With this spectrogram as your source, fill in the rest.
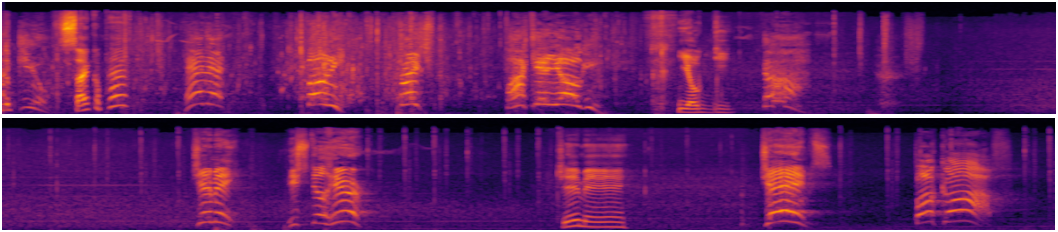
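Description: A man speaks angrily and loudly.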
